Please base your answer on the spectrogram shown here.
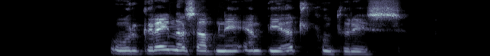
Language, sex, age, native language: Icelandic, male, 70-79, Icelandic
